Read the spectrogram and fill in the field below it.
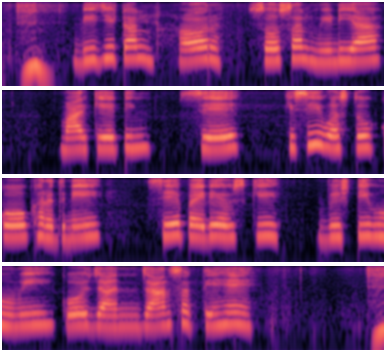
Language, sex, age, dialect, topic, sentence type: Hindi, female, 31-35, Garhwali, banking, statement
